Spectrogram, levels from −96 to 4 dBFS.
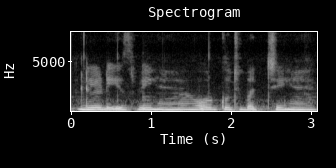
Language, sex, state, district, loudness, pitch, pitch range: Hindi, female, Chandigarh, Chandigarh, -13 LUFS, 190 Hz, 185-195 Hz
